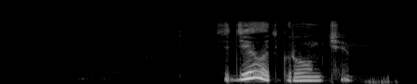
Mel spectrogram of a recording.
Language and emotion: Russian, sad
